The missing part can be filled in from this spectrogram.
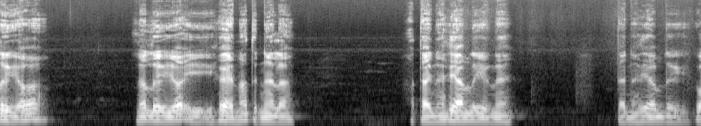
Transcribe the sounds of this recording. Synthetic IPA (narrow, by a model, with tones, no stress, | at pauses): lɨ˧˨jo˦ | la˧lɨ˧˨jo˦ḭ˧ḭ˨ɦe˧˨nã˦t̪ɨ˨nẽ˧la˧ | ha˨t̪a˧˨nẽ˧ɦja˧mlɨ˧˨jo˧˨nẽ˧ | t̪a˧nẽ˧hja˧mlɨ˧˨˦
